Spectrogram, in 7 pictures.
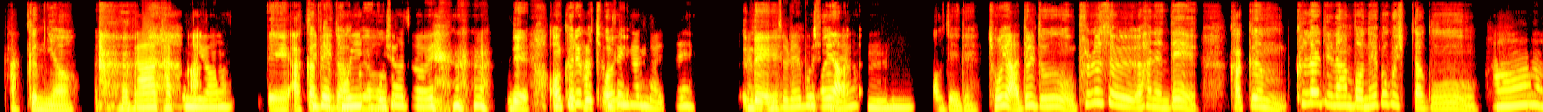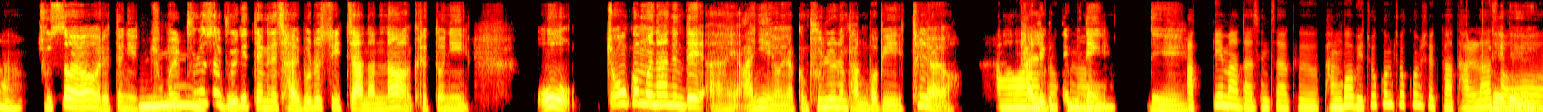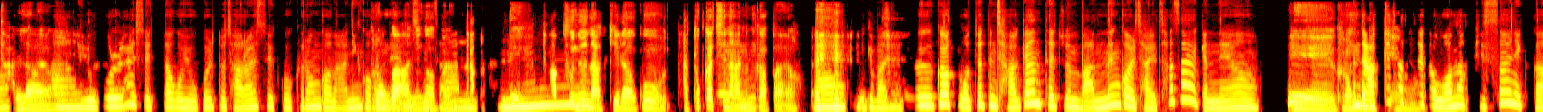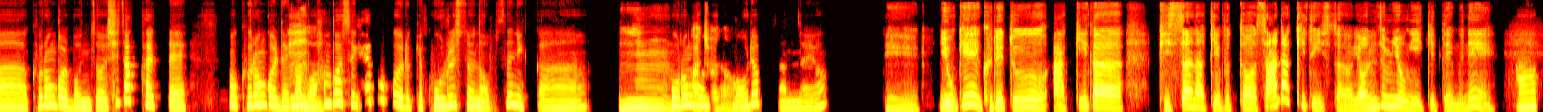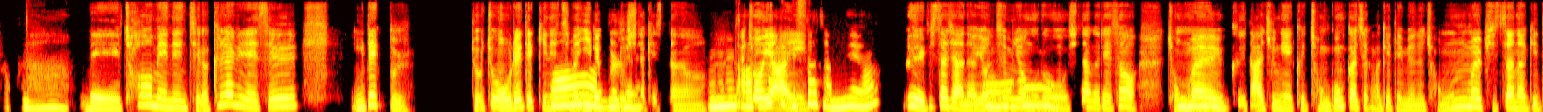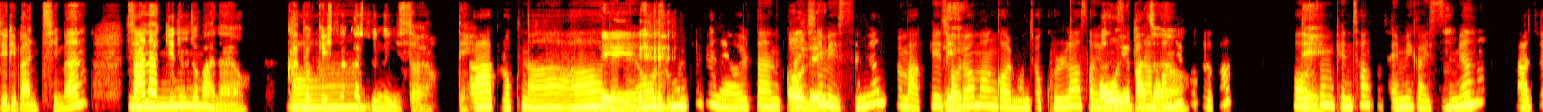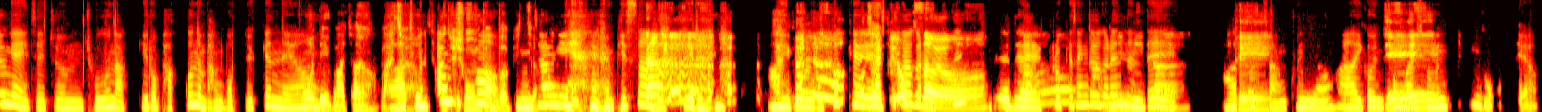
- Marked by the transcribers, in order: laugh; laugh; other background noise; tapping; laugh; teeth sucking; laugh; laughing while speaking: "굉장히 비싼 악기를"; laugh
- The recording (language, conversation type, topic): Korean, podcast, 그 취미는 어떻게 시작하게 되셨나요?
